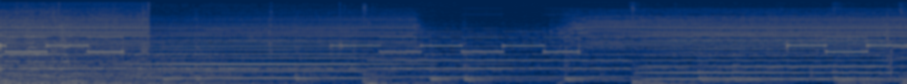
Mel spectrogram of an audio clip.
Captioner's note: somber music; phone beeping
